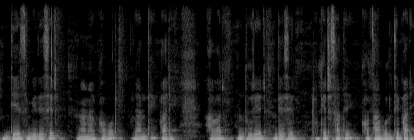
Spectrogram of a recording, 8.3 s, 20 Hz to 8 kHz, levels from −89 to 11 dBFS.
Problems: background sounds at intervals, low volume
